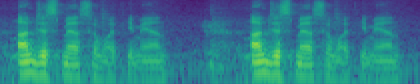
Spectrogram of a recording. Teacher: This phrase has a falling intonation and that signals it's a statement.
